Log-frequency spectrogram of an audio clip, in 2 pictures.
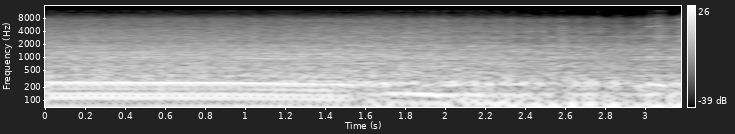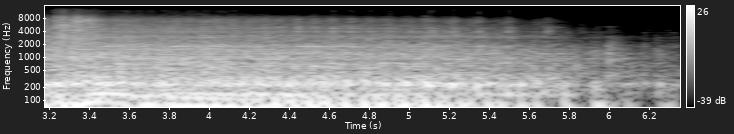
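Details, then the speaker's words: Cub Cadet Super LT 1550 lawn tractor with a carb not yet tuned: idles roughly, then the beat slows and dies within about six seconds once the choke is off; carburetor suspected. "doesn't seem like it wants to run when choke is off. So, we might be getting back into that carburetor."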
